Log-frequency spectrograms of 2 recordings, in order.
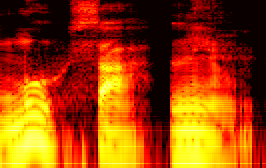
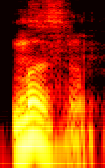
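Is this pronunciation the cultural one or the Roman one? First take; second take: cultural; Roman. First: It uses the speaker's own cultural pronunciation. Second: It uses the common Roman-style pronunciation. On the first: The speaker calls it right. "we say Musalim" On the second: The speaker calls it wrong.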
